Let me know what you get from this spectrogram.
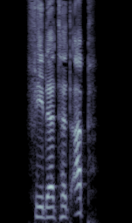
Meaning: inflection of abfedern: 1. second-person plural preterite 2. second-person plural subjunctive II
- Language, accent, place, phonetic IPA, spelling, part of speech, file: German, Germany, Berlin, [ˌfeːdɐtət ˈap], federtet ab, verb, De-federtet ab.ogg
